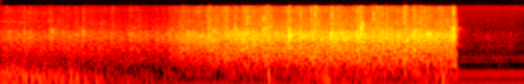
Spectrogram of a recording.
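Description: Audience applause builds over the first second and a half into a steady, dense clatter of many hands clapping, then cuts off abruptly, leaving near silence.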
